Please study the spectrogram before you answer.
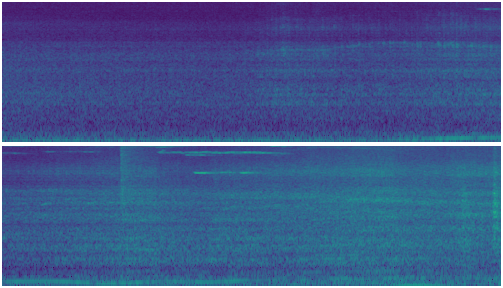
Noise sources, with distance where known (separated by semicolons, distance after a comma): large-sounding engine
